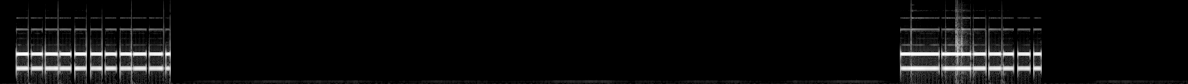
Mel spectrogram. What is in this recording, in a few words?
fm radio; communication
